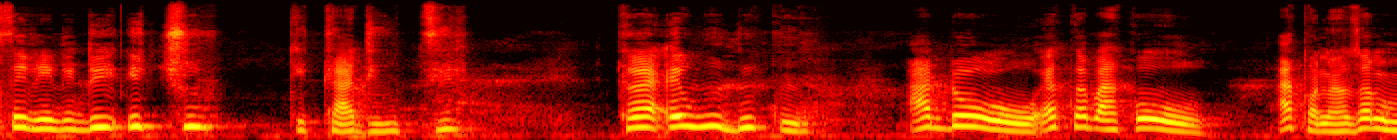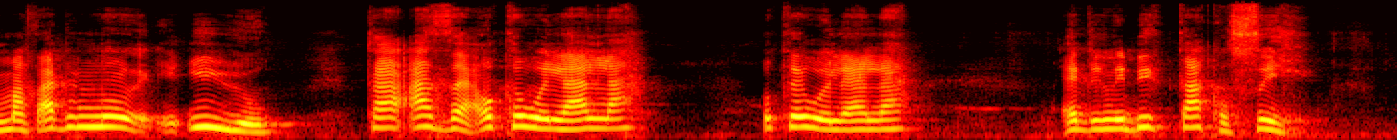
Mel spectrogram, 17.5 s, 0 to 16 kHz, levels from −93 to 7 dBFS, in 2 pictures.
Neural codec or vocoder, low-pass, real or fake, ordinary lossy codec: codec, 44.1 kHz, 3.4 kbps, Pupu-Codec; 14.4 kHz; fake; Opus, 64 kbps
